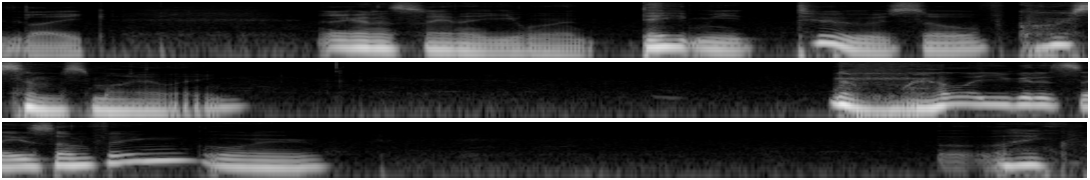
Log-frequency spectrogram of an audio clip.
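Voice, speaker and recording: Man acting as a dark, husky, lovestruck best friend. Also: medium pitch, big pitch swings, dry recording, full character voice. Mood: giddy, flustered. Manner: hesitant, halting, tender. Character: shy young man confessing love to his best friend. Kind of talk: intimate ASMR romance roleplay.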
